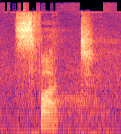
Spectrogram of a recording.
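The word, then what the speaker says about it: Safed: down but it is spelled s-a-f-e-d but it's pronounced svat he arrived in the city of svat in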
